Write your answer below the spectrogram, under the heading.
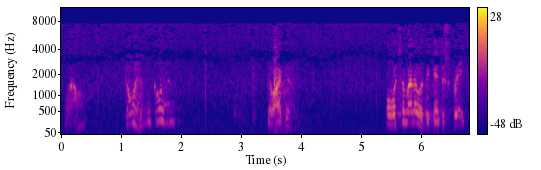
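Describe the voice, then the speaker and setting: An actor in a vintage radio drama playing a proud, bossy but tender street washer who speaks emphatically. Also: male voice, high-pitched, very animated, unhurried, a little hiss or hum. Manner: emphatic, declamatory, commanding. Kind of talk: 1940s radio drama acting. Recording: husky, dull old radio drama recording.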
